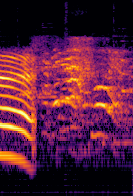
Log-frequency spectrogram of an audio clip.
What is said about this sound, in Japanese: 先生の後ろでお子さんの元気な声が聞こえてきますねはいそうなんです今ちょうど皆さんは何をされているところなんですか今ですね、はい、まさにあの明日卒園式を迎える年長組さんが、卒園式ごっこということで練習をしていたところで、えーそうなんですね。今じゃあ聞こえているのは年長さんたちのお声なんですね。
